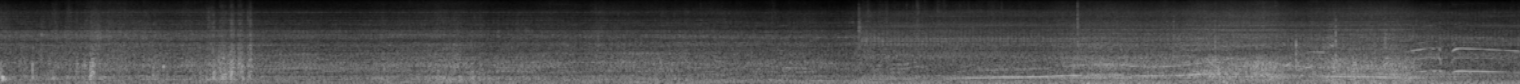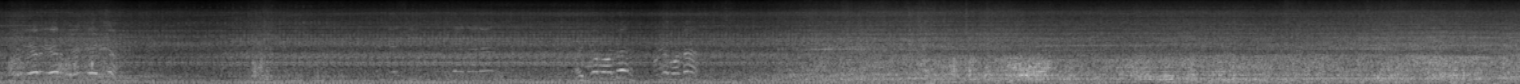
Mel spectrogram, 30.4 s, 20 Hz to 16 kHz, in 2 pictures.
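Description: Off-road 4x4 engines running steadily under load as a soft-top jeep and then a Mitsubishi Pajero climb a muddy slope. People's voices call out over the engine noise several times from about a third of the way in.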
